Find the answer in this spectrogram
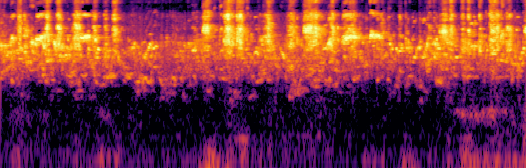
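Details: Budgerigar morning chirping, steady high twittering and squeaky warbles running throughout, dipping slightly in the middle before rising again.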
